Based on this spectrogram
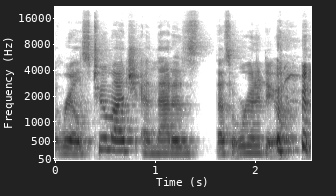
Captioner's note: laughs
